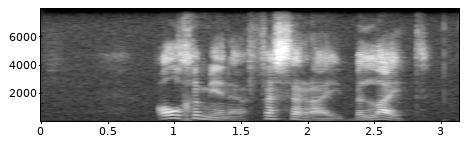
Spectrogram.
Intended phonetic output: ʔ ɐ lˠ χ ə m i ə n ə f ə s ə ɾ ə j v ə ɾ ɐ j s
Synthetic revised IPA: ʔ ɐ lˠ χ ə m i ə n ə f ə s ə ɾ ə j b ə l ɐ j t

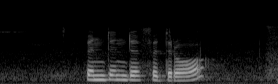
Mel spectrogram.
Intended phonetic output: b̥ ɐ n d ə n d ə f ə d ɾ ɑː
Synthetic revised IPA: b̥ ə n d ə n d ə f ə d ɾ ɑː

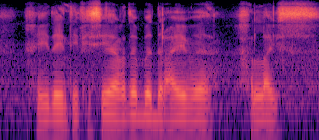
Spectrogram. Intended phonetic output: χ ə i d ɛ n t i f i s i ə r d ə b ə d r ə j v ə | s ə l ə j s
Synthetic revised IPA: χ ə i d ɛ n t i f i s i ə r d ə b ə d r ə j v ə | χ ə l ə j s

